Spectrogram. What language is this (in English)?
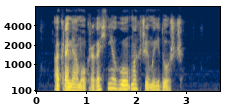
Belarusian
